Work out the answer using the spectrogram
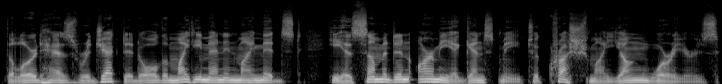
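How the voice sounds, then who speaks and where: A man reading scripture as an audiobook narrator in a solemn, grave, measured delivery with deliberate pauses. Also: deep voice, darkish tone, no room sound, studio quality.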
